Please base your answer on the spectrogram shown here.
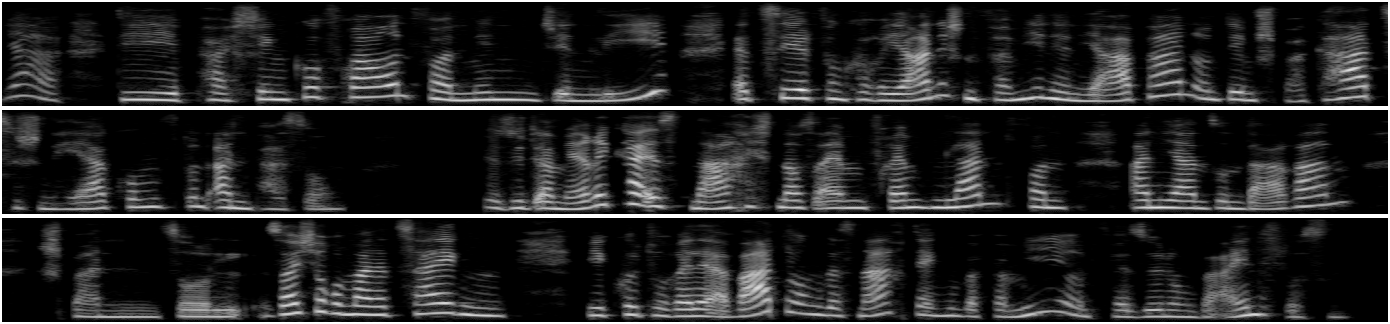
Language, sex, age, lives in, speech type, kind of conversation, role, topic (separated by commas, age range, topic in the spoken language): German, female, 40-44, United States, read, expert-assistant, expert, Wie kann das Lesen verschiedener Geschichten aus aller Welt meine Sicht auf das Leben verändern?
